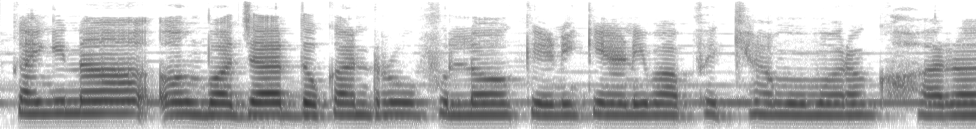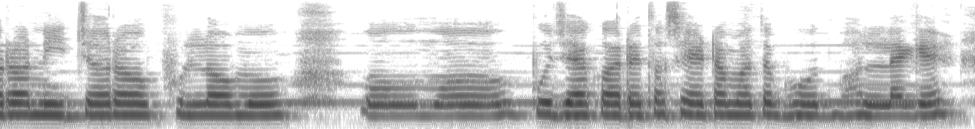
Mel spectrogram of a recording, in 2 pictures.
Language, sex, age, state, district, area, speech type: Odia, female, 18-30, Odisha, Cuttack, urban, spontaneous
